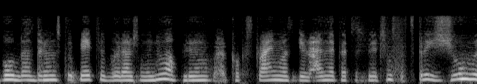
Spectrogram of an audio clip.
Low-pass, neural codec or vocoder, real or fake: 9.9 kHz; codec, 44.1 kHz, 0.9 kbps, DAC; fake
